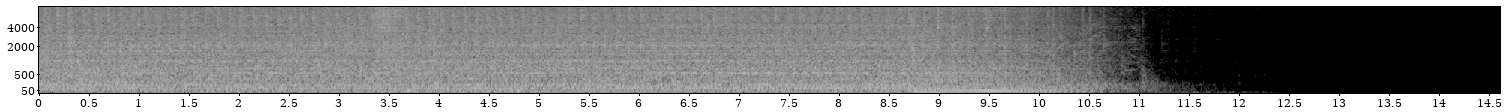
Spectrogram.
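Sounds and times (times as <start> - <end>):
2.5 T truck engine running at medium, heard from interior: 0.0 - 11.1.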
